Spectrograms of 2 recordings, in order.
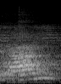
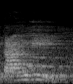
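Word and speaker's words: tongue: एन जी यू ई तो टी ओ एन टांग जी यू टी जी टांगी ना टांगी नो टांग टांग टांग माने जीभ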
